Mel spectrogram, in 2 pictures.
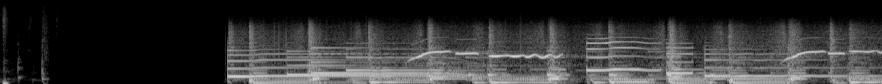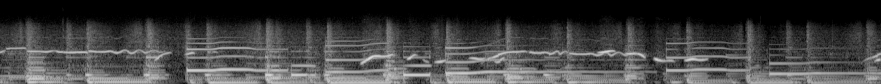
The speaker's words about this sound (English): You know, I've always claimed that if you put whistling in a song, that song will be a super hit.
